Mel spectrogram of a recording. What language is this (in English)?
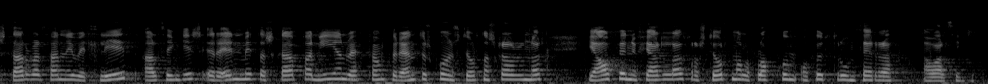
Icelandic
